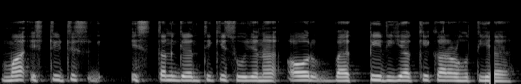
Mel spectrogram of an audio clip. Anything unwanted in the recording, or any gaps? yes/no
yes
